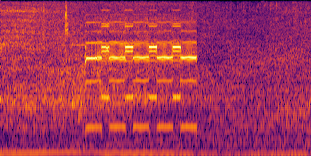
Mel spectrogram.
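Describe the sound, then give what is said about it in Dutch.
An electronic doorbell at an embassy door rings with a quick run of about five short, high, tonal beeps lasting roughly a second, over a steady low rumble of traffic. “Nee, de deur is dicht. Misschien als we aanbellen.”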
